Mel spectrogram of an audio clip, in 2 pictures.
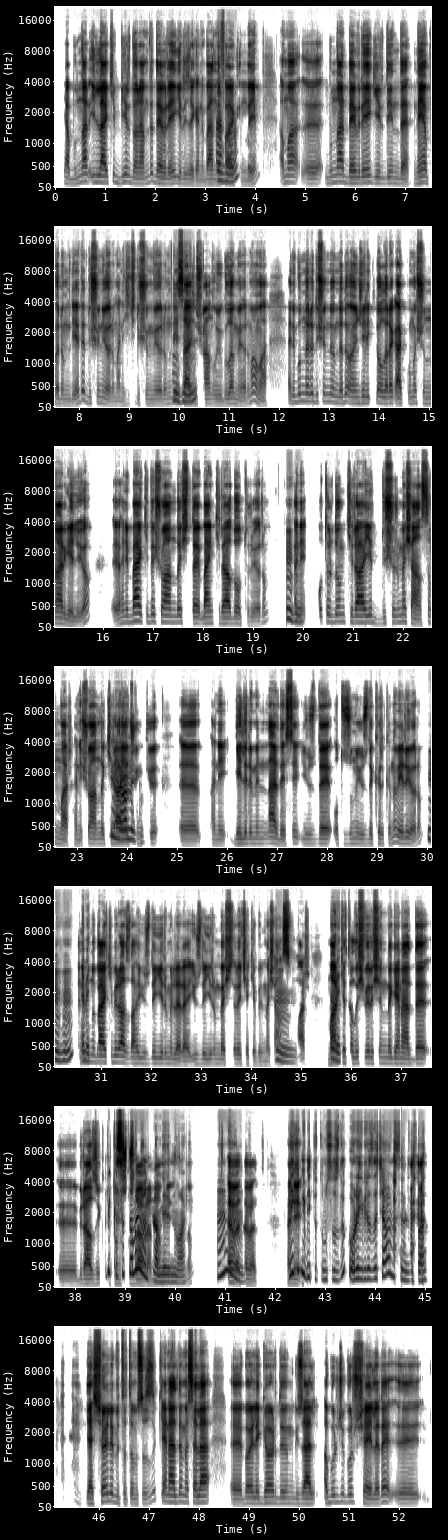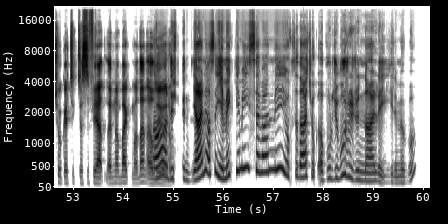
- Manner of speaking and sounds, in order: tapping; other background noise; chuckle
- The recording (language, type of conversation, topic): Turkish, podcast, Para harcarken önceliklerini nasıl belirlersin?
